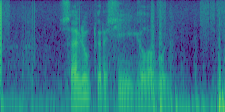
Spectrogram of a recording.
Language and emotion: Russian, neutral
